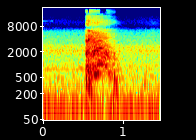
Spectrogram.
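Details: A single short, dry voluntary cough, given on request in a quiet room during a patient's advanced abdominal assessment, between psoas and obturator sign testing.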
